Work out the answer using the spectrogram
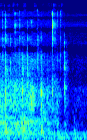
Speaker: Now if I free that so it's hanging and dangling freely, let's get it going again, it will work nice and smoothly. Okay, that makes such a difference.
